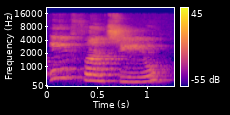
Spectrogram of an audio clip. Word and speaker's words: infantil: Então, infantil, observe o in, a mesma coisa. O n, eu não pronunciei o ne, não pronunciei, eu pronunciei in, como se tivesse um tio em cima do i. Então, infam, mesma coisa com fan, pronunciei, não tem o n, é como se tivesse um tio. E tio, né, eu pronunciei o L como se fosse um U, a letrinha U, tio, infantil, certo?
